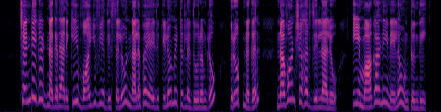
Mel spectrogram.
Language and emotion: Telugu, neutral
